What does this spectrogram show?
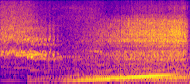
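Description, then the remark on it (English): A loud car engine revs and roars as tires squeal and skid, the pitch rising steadily over a few seconds as a car accelerates hard in a street race, with no talking. “Soon, I was smoking marijuana, drinking hard liquor, and street racing.”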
